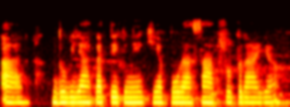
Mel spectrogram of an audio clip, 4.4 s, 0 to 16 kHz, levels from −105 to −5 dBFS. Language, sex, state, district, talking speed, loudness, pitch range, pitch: Maithili, female, Bihar, Saharsa, 110 wpm, -24 LUFS, 175-180 Hz, 175 Hz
